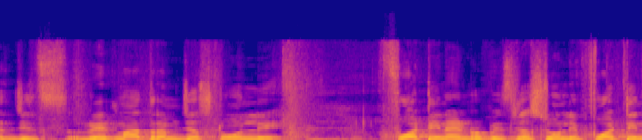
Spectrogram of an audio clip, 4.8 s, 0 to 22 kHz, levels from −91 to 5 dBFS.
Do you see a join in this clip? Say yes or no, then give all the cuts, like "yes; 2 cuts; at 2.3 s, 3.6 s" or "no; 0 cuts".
no; 0 cuts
